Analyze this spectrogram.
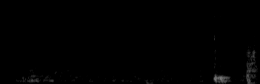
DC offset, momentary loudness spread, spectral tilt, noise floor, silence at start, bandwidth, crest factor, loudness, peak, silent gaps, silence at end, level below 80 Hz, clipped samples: under 0.1%; 20 LU; -6.5 dB/octave; -74 dBFS; 0.15 s; 11 kHz; 22 dB; -50 LUFS; -34 dBFS; none; 0 s; -74 dBFS; under 0.1%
